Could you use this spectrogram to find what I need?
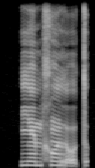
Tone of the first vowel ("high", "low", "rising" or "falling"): low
